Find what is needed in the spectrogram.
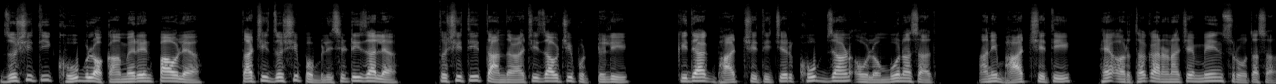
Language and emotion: Goan Konkani, neutral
